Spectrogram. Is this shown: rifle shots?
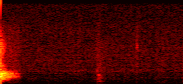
no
